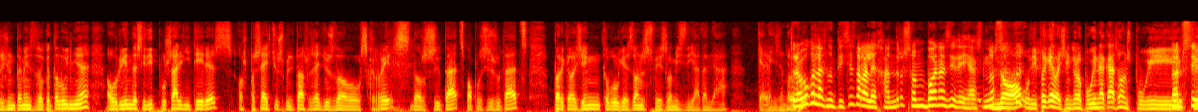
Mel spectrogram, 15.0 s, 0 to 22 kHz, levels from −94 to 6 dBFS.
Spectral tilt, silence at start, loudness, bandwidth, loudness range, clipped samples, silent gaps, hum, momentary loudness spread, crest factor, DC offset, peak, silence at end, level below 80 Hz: -5.5 dB/octave; 0 s; -20 LUFS; 10 kHz; 7 LU; under 0.1%; none; none; 13 LU; 18 dB; under 0.1%; -2 dBFS; 0 s; -44 dBFS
